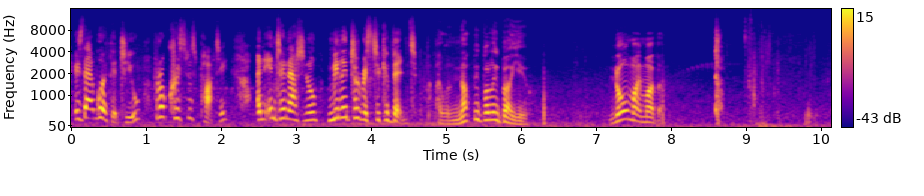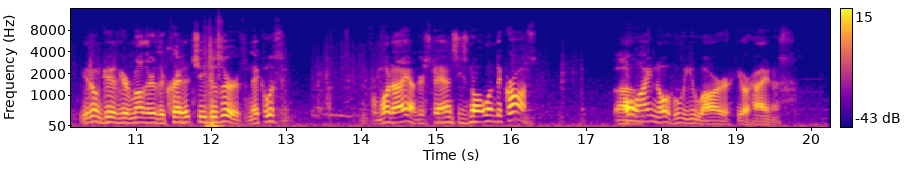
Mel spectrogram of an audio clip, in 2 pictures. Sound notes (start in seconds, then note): 8.6 Arthur scoffs; 8.6 door squeaks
